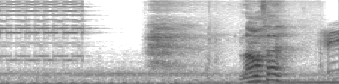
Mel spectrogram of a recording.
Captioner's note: sighs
